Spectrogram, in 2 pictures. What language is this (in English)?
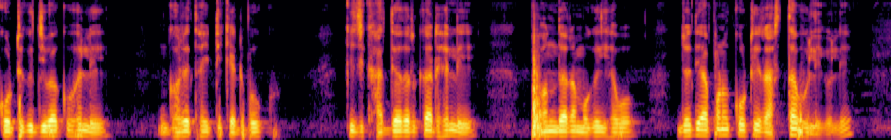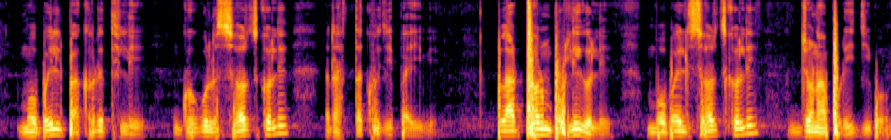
Odia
